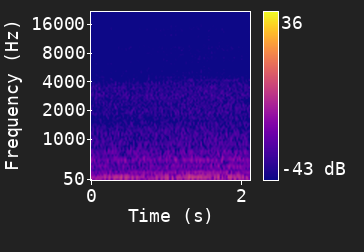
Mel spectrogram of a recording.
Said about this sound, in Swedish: Utanför hörs ljudet från en lastbil på tomgång.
